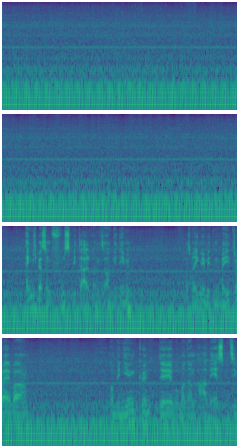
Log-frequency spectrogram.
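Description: A diesel locomotive engine rumbles steadily while the train runs along the track.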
